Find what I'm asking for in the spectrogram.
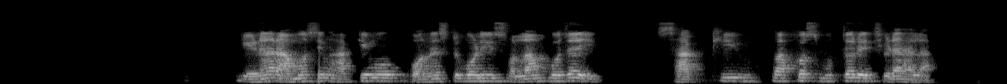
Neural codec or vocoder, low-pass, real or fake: none; 7.2 kHz; real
